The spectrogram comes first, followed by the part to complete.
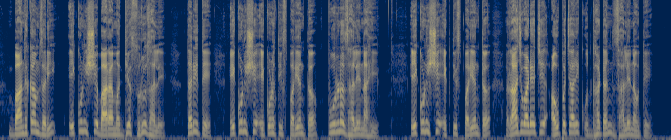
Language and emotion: Marathi, neutral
